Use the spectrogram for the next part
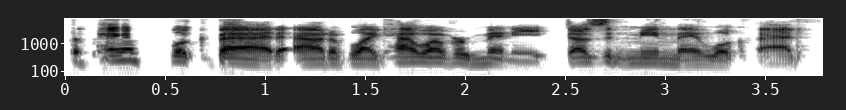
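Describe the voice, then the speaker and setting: A man with a fairly low voice hosts a casual comedy podcast. He banters in a self-assured, joking way, and the sound is dry with little room on it. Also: moderate pace, no echo, lo-fi sound. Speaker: podcast host. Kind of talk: casual comedic banter while reading fan fiction aloud.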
